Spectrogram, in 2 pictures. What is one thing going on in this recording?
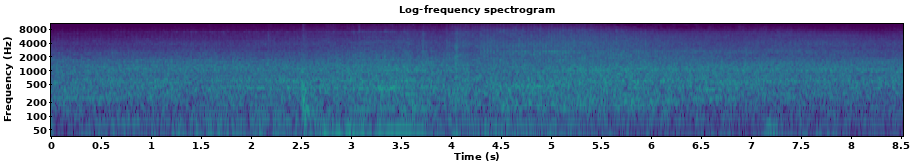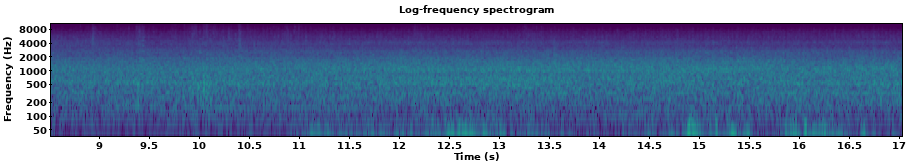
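Vehicle engines idle and rumble nearby.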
